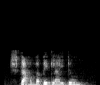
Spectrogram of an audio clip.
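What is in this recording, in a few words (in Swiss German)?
"sterwebegleitung", Alsatian; medecine; soins palliatifs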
